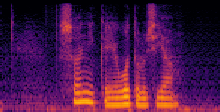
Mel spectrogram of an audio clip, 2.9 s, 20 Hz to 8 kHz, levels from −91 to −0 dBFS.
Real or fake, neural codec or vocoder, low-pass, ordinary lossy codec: fake; codec, 16 kHz, 0.4 kbps, LongCat-Audio-Codec; 7.2 kHz; none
